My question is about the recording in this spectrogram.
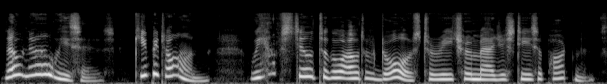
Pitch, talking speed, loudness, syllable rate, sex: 280 Hz, 200 wpm, -15 LUFS, 5.0 syllables/s, female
